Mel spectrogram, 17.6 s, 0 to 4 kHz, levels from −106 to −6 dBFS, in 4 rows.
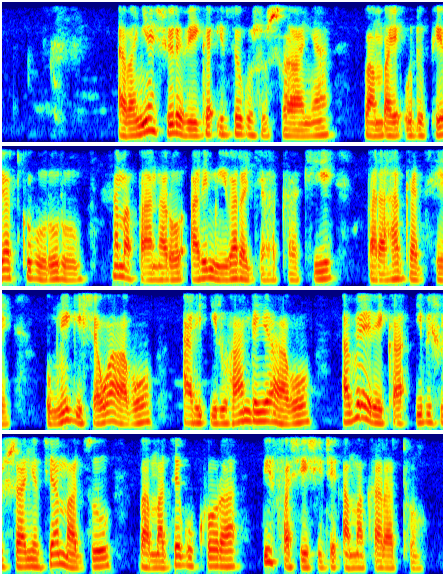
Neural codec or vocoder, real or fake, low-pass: vocoder, 44.1 kHz, 128 mel bands every 512 samples, BigVGAN v2; fake; 3.6 kHz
